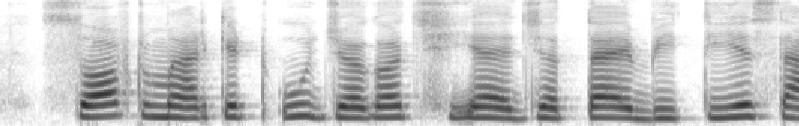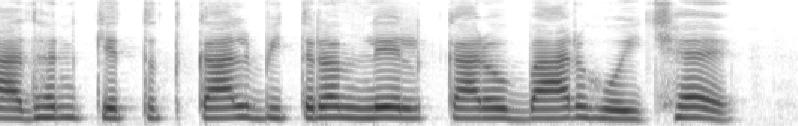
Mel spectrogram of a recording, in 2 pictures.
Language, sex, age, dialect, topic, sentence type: Maithili, female, 25-30, Eastern / Thethi, banking, statement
